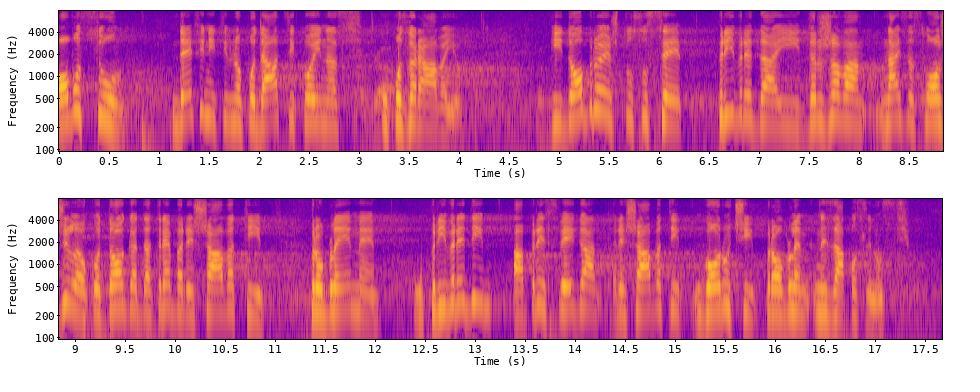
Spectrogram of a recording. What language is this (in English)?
Serbian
